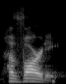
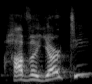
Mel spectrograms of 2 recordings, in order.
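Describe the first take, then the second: First: The word is said with three syllables. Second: The word is said with four syllables. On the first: The speaker calls it right. "that would make more sense" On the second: The speaker calls it wrong. "Did I say that right?"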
